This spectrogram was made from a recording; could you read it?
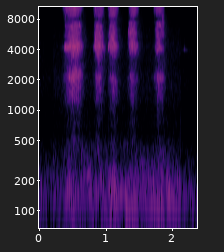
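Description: A person sniffs their own armpit: a rapid series of about five short, sharp sniffs, fairly loud, with a low background hum and no talking.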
